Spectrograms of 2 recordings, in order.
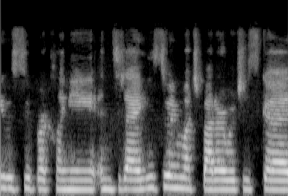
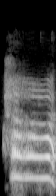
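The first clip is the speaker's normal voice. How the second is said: retold scream; 13 semitones higher, 3 dB louder than usual. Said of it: "I just kinda screamed".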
